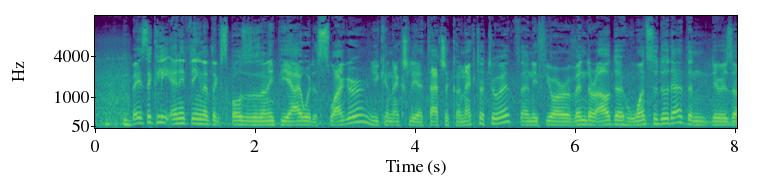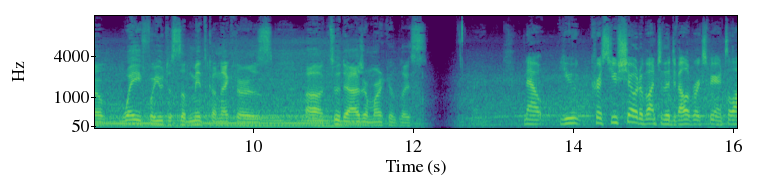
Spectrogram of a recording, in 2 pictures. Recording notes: From ServerlessConf in Austin. Sorry for the background noise, we had to record outside.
